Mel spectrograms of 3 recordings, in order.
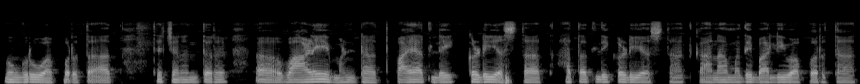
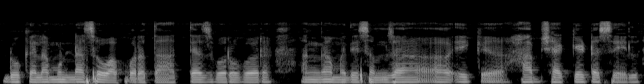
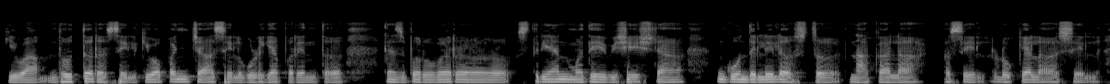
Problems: none marked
